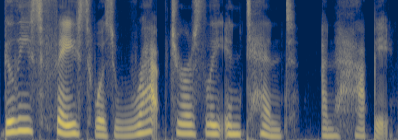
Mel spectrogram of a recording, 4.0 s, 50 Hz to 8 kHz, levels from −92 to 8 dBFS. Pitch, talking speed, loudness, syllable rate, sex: 180 Hz, 105 wpm, -20 LUFS, 3.5 syllables/s, female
